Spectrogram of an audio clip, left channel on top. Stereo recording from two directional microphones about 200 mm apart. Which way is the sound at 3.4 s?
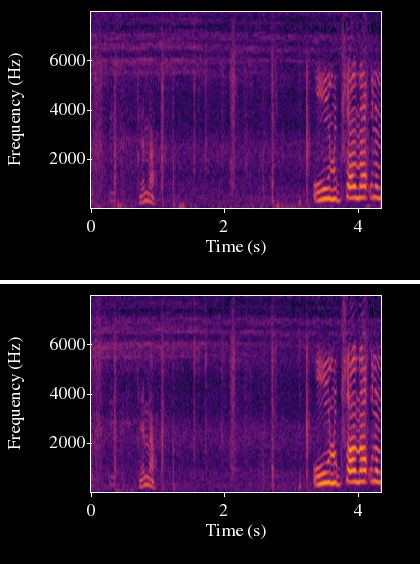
30° right (ahead or behind).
